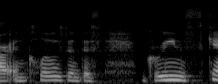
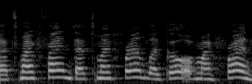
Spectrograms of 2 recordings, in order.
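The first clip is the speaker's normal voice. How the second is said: reenacted yell, much higher pitch; 7 semitones higher than usual. Recalling yelling at their grandpa as a child, retelling a yell. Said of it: "I started yelling at my grandpa".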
